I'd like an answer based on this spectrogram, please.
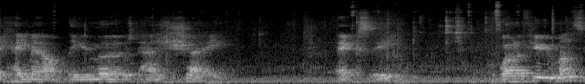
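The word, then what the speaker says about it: Xe: It goes by the name of Shay. But even if you go Google Shay, you won't find it, because Shay is spelled X-E.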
